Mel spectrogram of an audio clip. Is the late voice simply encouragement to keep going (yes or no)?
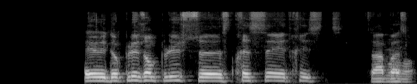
yes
